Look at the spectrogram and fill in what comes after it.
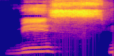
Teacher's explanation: Masuk ke dalam sin ada sukun. Huruf sin, sifat hurufnya safir, kena bunyikan. Dia panggil apa? Berdesir.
